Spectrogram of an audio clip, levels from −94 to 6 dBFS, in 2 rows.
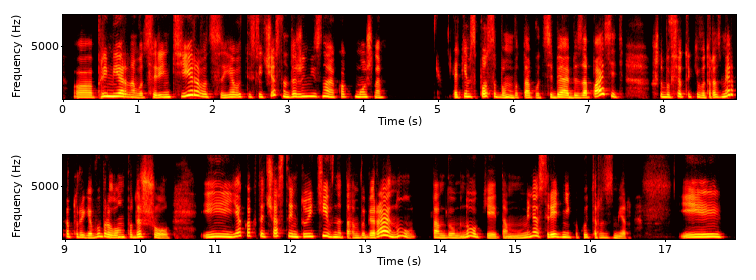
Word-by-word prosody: э, 210 0 -1
примерно 280 -4 +6
вот 190 0 -6
сориентироваться. 235 - +1
Я 225 +2 0
вот, 235 +1 -5
если 225 +1 -5
честно, 260 - -2
даже 260 +3 +1
не 285 0 +3
знаю, 265 -4 0
как 245 +2 -8
можно, 235 -5 -2 0.9
каким 215 +5 0
способом 235 -6 -1
вот 195 +1 -9
так 200 -1 -1
вот 185 -1 -9
себя 215 0 +2
обезопасить, 195 - +2 0.3
чтобы 225 -2 -2
всё-таки 235 +1 -4
вот 195 0 -3
размер, 225 - +1
который 245 - -4
я 175 - 0
выбрала, 230 -3 0
он 215 +1 -1
подошел. 215 -8 -3 0.4
И 220 - -4
я 260 +3 +4
как-то 320 -4 -4
часто 285 +2 -1
интуитивно 260 - +2
там 180 -1 -6
выбираю. 205 - +4
Ну, 270 -1 -4 0.2
там 190 -4 -1
думаю: 180 -2 -4
"Ну, 275 +2 0
окей 165 -8 -5
там, - - -6
у 170 - -6
меня 255 - 0
средний 225 -4 +1
какой-то 195 0 -7
размер". 170 -6 -8 0.7
И 235 +1 +3
225 Hz, 160 wpm, -23 LUFS, 200-260 Hz, 0.9 s, примерно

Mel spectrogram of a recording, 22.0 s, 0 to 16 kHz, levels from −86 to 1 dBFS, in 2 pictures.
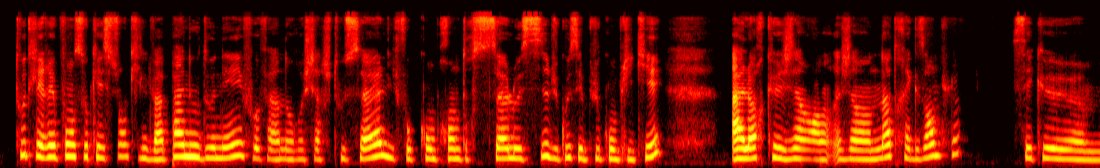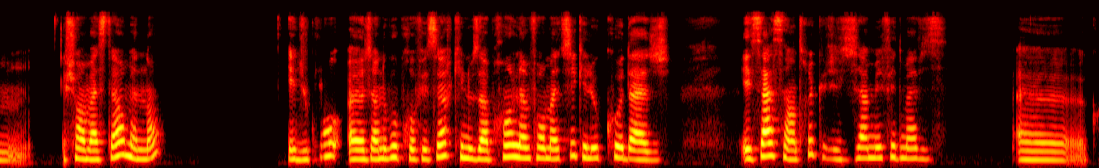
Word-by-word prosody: Toutes 290 -1 -4
les 260 - +6
réponses 255 +1 +3
aux - - +1
questions 245 +2 -4
qu'il 225 -5 -7
va 200 0 +2
pas 260 +6 +5
nous 260 -1 +6
donner. 230 +4 0
Faut 230 -5 -6
faire 205 -2 -4
nos 200 -1 -5
recherches 200 -1 -9
tous 220 - -9
seuls, 230 +7 +3
il 235 - -5
faut 210 0 -6
comprendre 210 0 -3
seul 220 +2 +1
aussi, 220 +5 +1
du 220 -4 -4
coup 240 - -2
c'est 220 -2 -2
plus 215 +2 -9
compliqué. 215 - -2 0.7
Alors 220 +2 +7
que 235 -3 0
j'ai 210 +1 -1
un 200 -2 0
j'ai 205 +1 -4
un 200 +1 +1
autre 260 0 0
exemple. 265 +8 -2 0.5
C'est 230 - -4
que, 230 - -6
hem, 195 -4 -2 0.4
je - - -7
suis 230 - -1
en 210 - +5
master 200 +8 +2
maintenant 230 - -1 1.2
et 205 - -1
du 195 0 -4
coup, 265 +5 -3
heu, 205 0 +5
j'ai 205 - -1
un 205 - +3
nouveau 225 +3 +1
professeur 220 +4 -1
qui 255 - -3
nous 220 -2 0
apprend 205 +6 +2
l'informatique 230 +1 +1
et - - +2
le 225 0 +1
codage 200 -6 +1 0.7
et 215 - +2
ça 270 +6 +7
c'est 275 -4 -3
un 200 -1 0
truc 300 +9 -8
que 240 - -15
j'ai 205 -2 -9
jamais 230 +4 -2
fait 250 +2 -5
de 230 - -8
ma 220 -1 -3
vie. 210 -2 -13 0.8
Heu. 190 -1 -4
220 Hz, 190 wpm, -24 LUFS, 205-250 Hz, 1.2 s, Alors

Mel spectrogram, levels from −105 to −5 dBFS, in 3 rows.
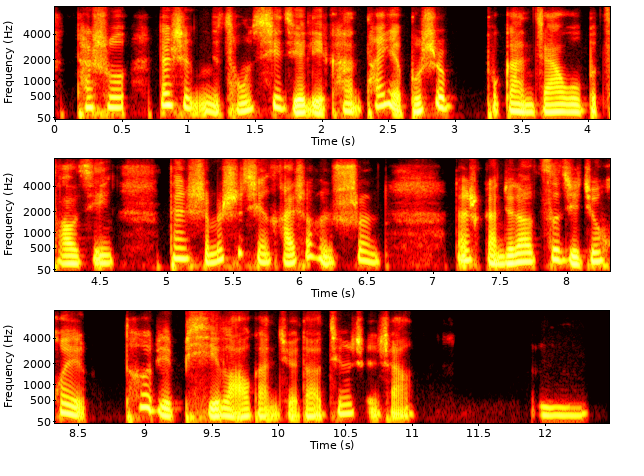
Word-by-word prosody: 他 240 - 0
说 235 0 0 0.2
但 290 0 +5
是 245 -5 +1
你 155 -4 -1
从 165 +4 0
细 235 +2 +1
节 140 -9 +6
里 - - +3
看， 165 - -2
他 265 - -1
也 300 - +4
不 155 - +2
是 235 +6 +3 0.2
不 - - -6
干 155 -3 +3
家 150 +1 +3
务 150 -1 +3
不 - - -3
操 160 0 +1
心， 165 +2 -2 0.4
但 255 -1 +1
什 180 - -1
么 220 - +1
事 385 +9 0
情 185 - 0
还 165 -3 0
是 310 - -4
很 265 - -2
顺， 205 -5 -3 0.5
但 - - +1
是 - - 0
感 160 -3 +1
觉 160 - +6
到 190 +2 +6
自 235 +3 0
己 155 -8 +3
就 200 +6 +1
会 205 -5 +1 0.3
特 330 -1 -1
别 165 - +1
疲 125 +4 -1
劳， 145 -1 +2
感 145 - -4
觉 - - -4
到 150 +2 -2
精 195 +2 -3
神 - - -3
上， - - -4 0.9
嗯。 160 +2 -5
175 Hz, 240 characters per minute, -22 LUFS, 155-230 Hz, 0.9 s, 节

